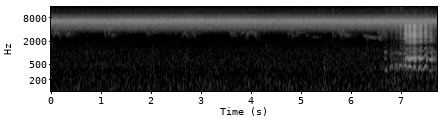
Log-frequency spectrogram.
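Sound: goats bleating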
